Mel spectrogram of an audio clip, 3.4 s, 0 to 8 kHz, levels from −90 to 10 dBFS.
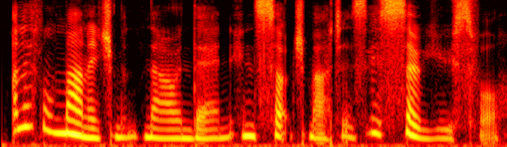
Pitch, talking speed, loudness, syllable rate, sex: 225 Hz, 215 wpm, -18 LUFS, 5.9 syllables/s, female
